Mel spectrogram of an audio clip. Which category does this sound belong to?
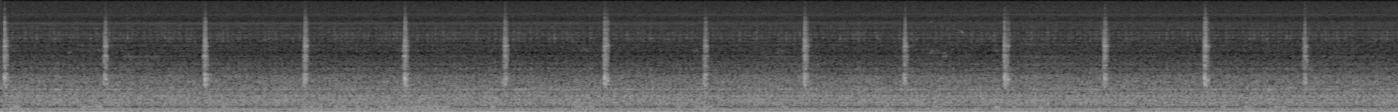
Sound effects > Objects / House appliances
